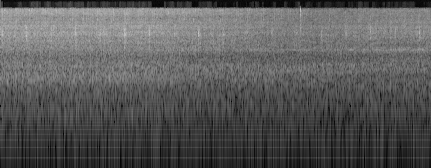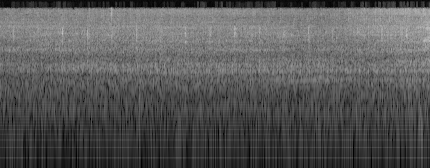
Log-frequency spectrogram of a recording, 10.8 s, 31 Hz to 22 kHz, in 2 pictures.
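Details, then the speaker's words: 2018 Jeep Grand Cherokee Summit 3.6 L V6 idling with a faint, quick, regular ticking over the hum, seeming to come from the passenger side; owner suspects rocker arms or lifters, unconfirmed. "I'm not sure if this is my rocker arms or lifters. There's a little tick."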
